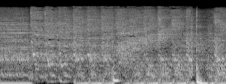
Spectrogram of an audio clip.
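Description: Heavy dubstep mixed in 8D audio: distorted synth bass over sub-bass and punchy drum hits. The sub-bass drops out briefly about half a second in.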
